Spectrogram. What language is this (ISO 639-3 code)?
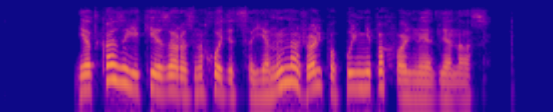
bel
